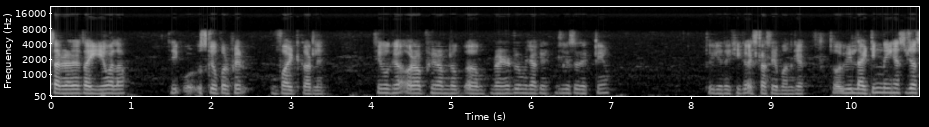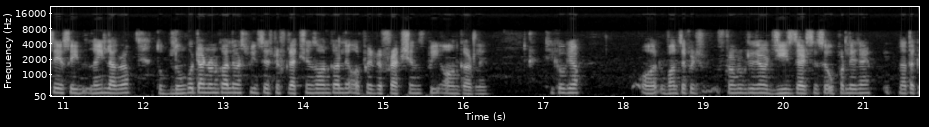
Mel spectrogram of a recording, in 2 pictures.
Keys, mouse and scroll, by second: 1.9 click, 2.6 click, 7.0 Tab, 7.8-9.6 middle drag, 9.6-11.1 scroll down 3, 11.1 click, 12.5 click, 13.3 click, 14.2-15.5 drag, 16.5 click, 17.4 KP_1, 18.5 KP_1, 19.8 g.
